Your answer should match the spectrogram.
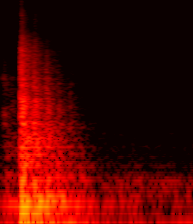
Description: door slam; IEEE AASP

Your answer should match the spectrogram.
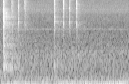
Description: mouse; IEEE AASP

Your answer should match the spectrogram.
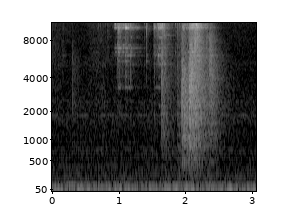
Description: keys; IEEE AASP

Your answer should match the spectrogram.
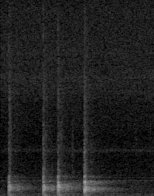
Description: knock; IEEE AASP

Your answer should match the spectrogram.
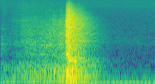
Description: drawer; IEEE AASP

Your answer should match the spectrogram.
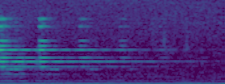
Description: alert; IEEE AASP

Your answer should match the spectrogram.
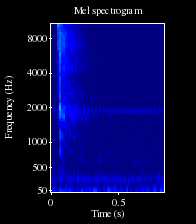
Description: switch; IEEE AASP

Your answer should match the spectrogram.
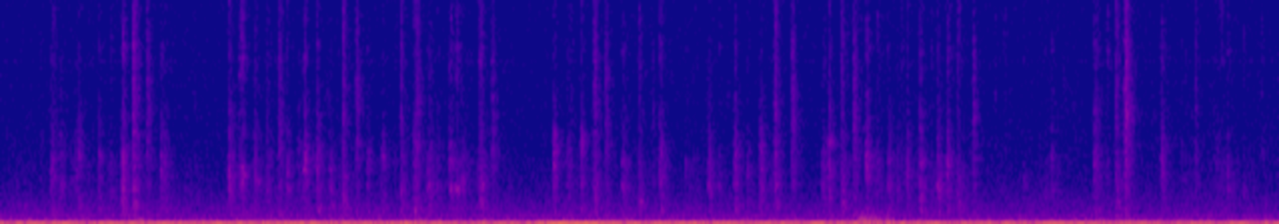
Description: keyboard; IEEE AASP

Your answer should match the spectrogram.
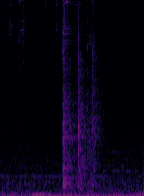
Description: keys; IEEE AASP

